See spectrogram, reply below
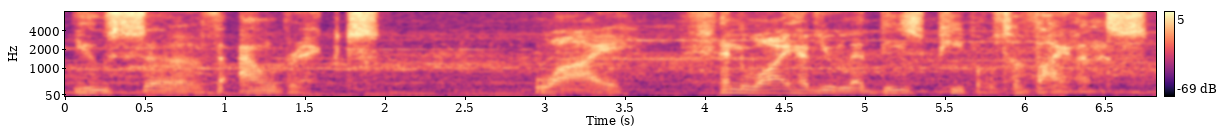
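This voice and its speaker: A grim fantasy warrior with a low, deep voice. He talks slowly and bluntly, with grave weight on his words. Game music runs behind him. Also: animated. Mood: stern, wary. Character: grim, questioning male wandering warrior hero. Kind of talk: dramatic game voice acting.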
